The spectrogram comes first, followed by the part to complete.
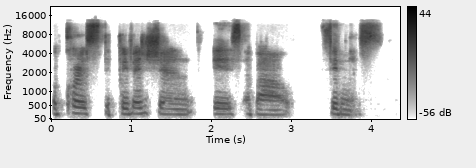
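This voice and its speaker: A woman's medium-pitched voice with vocal fry, ordinary pitch variation and a Chinese accent. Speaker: community group organizer. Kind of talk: informal talk. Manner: halting, with many fillers.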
